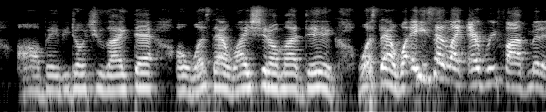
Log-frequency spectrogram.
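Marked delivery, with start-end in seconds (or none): 0.2-4.1 mock porn dirty-talk voice, lower. Retelling a porn scene, imitating a porn actor's dirty talk. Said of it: "he just kept being like".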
